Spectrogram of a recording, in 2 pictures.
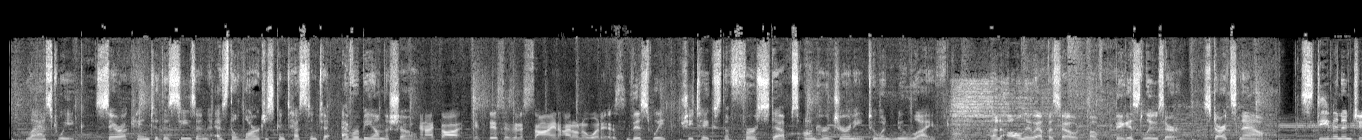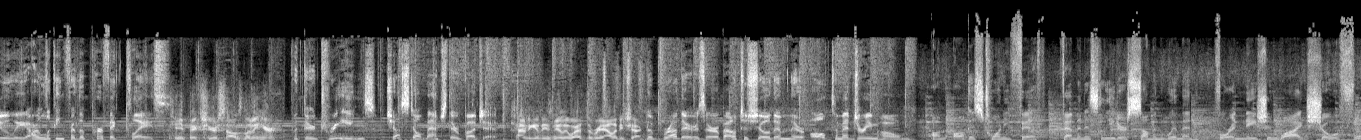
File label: Promo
